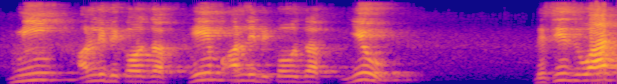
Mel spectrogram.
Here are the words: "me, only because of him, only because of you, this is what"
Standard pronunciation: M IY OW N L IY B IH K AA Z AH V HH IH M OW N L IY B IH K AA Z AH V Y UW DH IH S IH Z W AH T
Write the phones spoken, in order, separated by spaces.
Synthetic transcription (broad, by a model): M IY OW N L IY B IH K AA Z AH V HH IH M OW N L IY B IH K AA Z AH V Y UW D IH S IH Z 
